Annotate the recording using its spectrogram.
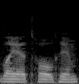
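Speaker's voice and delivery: plain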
